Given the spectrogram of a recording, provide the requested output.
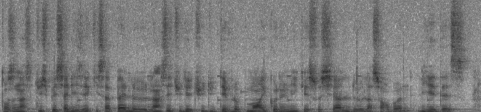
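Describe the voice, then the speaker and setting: A man talks at a very fast pace with hardly any pauses. His voice is very deep and low, with ordinary pitch variation. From Madagascar. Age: 20s. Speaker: graduate student. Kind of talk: interview testimony. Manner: hesitant, many fillers.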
